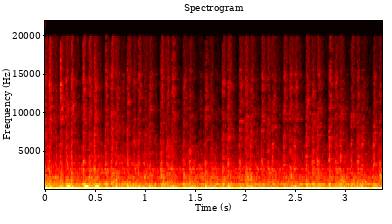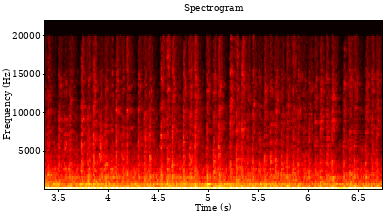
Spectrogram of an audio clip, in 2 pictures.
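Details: 1972 Norton twin motorcycle, low steady thumping idle with even beat and no misses or knocks, just after kick-starting on the third or fourth kick; running cleanly.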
